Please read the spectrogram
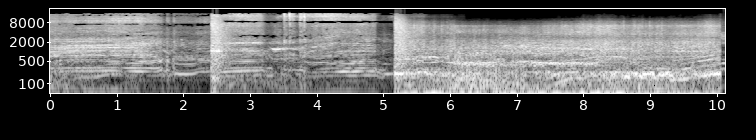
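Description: Nissan S14 Silvia drift car's engine revving up and down with tyre squeal, in a string of short clips that cut hard about two and a half and five seconds in. The last clip, from inside the cabin, is the loudest, with the engine held at high revs.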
